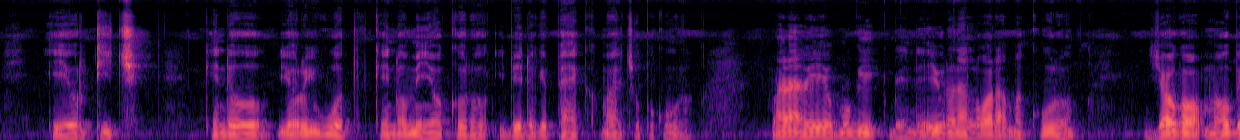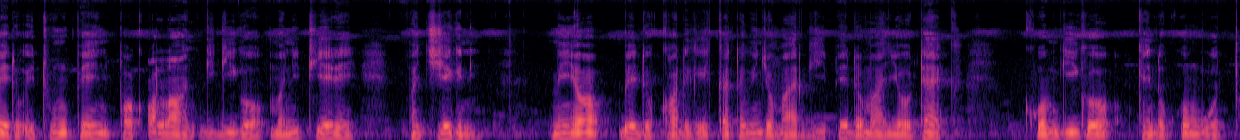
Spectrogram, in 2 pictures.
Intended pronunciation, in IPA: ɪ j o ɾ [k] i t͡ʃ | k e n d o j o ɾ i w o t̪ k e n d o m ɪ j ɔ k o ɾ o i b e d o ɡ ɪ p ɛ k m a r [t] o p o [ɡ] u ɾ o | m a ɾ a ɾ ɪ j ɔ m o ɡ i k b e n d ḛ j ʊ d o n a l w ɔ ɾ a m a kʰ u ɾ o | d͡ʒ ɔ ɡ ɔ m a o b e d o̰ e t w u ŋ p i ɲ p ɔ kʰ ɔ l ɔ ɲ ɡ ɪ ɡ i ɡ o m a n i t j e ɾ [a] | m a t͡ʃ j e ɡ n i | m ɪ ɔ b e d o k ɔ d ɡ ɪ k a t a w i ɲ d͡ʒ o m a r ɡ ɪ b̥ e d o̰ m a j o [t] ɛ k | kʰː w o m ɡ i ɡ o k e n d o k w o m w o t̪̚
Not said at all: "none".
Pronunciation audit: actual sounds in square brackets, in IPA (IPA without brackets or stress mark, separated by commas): t, t͡ʃ, k, e, t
